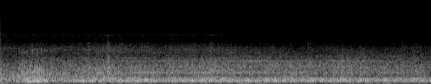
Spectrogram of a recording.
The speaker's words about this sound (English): And that's it. The train is underway from Buffalo's Halt.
